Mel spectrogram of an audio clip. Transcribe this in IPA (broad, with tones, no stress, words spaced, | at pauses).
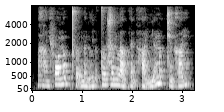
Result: ɣa̤˨˩j fɔ˧no˦˥p̚t̪ʰə̰ː˧˨ nə˧˩nlḭ˧˨ə̯ t̪ə˧wzə˧nla˧˩whɛ̰˧˨n ha˧˩jɲɛ̰˧˥ mə˦˥t̚t͡ɕə˧˩nxa˨˦j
